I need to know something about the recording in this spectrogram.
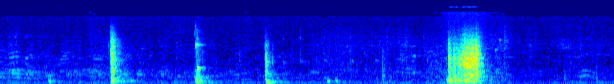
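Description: A bottle clinks against a glass.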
